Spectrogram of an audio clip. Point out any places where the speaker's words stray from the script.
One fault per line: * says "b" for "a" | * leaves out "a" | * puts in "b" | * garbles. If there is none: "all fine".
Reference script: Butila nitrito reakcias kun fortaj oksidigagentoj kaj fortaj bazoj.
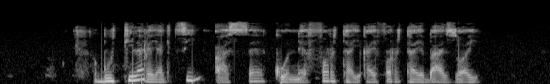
* leaves out "nitrito"
* leaves out "oksidigagentoj"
